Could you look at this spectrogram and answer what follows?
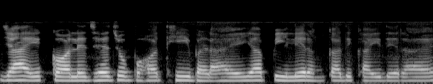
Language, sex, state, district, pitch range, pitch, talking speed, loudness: Hindi, female, Uttar Pradesh, Jalaun, 175-190 Hz, 180 Hz, 235 wpm, -17 LUFS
